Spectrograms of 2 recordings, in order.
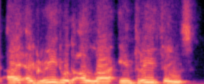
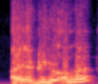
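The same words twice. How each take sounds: First: Said in the usual way. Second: Higher, rising disbelieving question; amused disbelief, pitched up; incredulous echo. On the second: Real, not acted. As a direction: repeat it back as a scoffing question. Questions the quote, then laughs.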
